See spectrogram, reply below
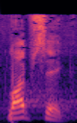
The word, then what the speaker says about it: Leipzig: Amongst the churches we went to was a church in this place, Leipzig. Is that how you say it? Leipzig. Okay.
